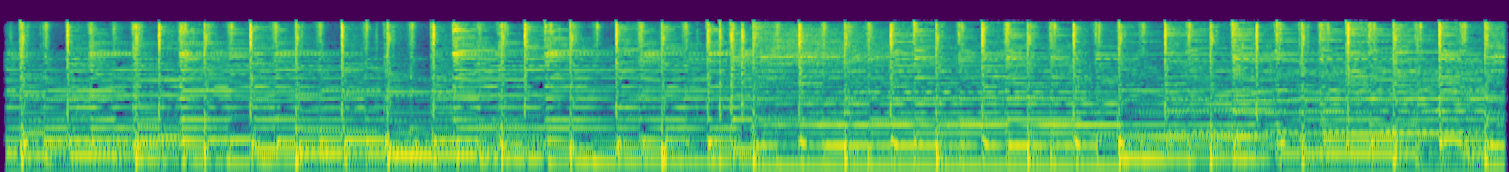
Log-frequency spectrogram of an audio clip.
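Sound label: acoustic instrumental track, backing tracks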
